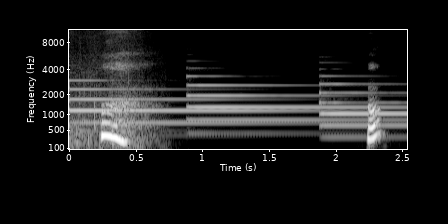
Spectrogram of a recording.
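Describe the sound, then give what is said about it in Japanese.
A school chime rings in two sustained, bell-like electronic tones, the second starting about a second after the first and both held steadily. Brief sighing voice sounds come just before and just after, over otherwise quiet, faint audio. “だってチャイム鳴ったし”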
